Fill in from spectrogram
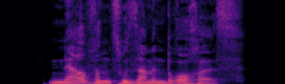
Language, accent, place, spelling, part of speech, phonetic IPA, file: German, Germany, Berlin, Nervenzusammenbruches, noun, [ˈnɛʁfn̩t͡suˌzamənbʁʊxəs], De-Nervenzusammenbruches.ogg
- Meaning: genitive singular of Nervenzusammenbruch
